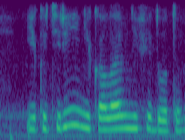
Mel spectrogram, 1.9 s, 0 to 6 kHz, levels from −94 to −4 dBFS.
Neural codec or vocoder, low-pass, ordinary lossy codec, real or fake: none; 5.4 kHz; Opus, 16 kbps; real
